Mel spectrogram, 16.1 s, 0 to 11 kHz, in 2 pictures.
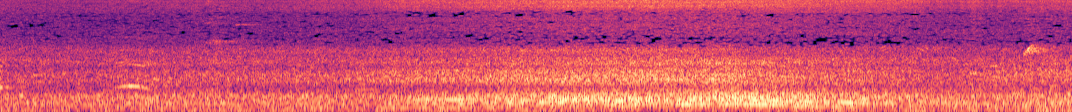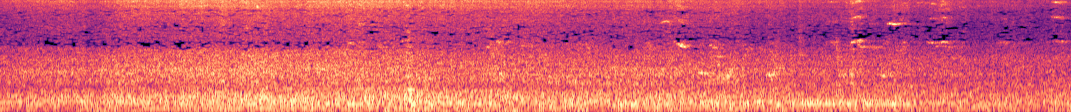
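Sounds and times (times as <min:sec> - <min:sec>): bus diesel engine pulling away: 0:00.0 - 0:16.0.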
